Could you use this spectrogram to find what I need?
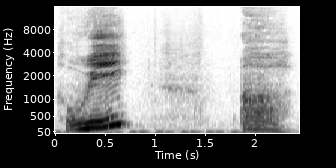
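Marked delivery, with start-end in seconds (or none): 0.1-0.8 mock posh "Oui?", high and loud; poncy chef. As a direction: sneer it like a pretentious chef. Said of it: "it's so poncy".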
